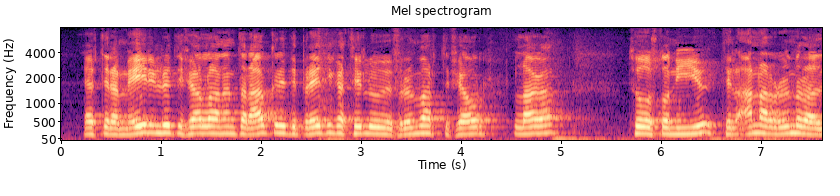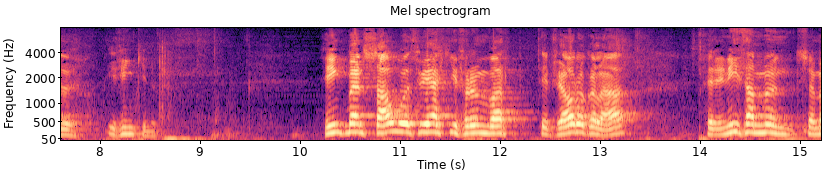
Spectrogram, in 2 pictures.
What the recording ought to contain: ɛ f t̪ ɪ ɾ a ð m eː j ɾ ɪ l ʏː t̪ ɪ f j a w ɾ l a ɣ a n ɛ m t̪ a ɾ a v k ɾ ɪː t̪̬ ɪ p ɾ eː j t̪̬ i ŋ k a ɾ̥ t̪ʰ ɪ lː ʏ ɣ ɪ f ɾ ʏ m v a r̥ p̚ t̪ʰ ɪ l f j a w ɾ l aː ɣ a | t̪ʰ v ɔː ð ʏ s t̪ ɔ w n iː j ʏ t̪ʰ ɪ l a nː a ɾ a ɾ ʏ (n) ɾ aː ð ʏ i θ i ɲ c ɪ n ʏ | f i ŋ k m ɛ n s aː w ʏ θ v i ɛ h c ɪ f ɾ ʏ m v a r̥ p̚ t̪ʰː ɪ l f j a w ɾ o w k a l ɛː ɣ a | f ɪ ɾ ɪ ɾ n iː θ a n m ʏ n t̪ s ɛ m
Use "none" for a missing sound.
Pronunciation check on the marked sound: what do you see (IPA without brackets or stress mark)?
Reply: m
